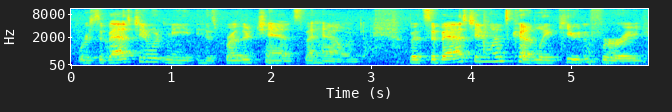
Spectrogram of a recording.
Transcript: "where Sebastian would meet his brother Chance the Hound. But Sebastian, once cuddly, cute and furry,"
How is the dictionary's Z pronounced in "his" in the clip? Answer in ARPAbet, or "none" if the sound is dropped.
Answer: Z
